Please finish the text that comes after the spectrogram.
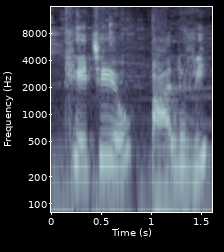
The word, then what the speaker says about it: Khecheopalri: এটা এমনি জাস্ট, আর ভিতরে আছে হচ্ছে এখান দিয়ে এটা হচ্ছে খেচিপুরি লেকের। চলো এখানে আছি। আর আমরা বলি হচ্ছে খেচিপেরি লেক, এটার আসল উচ্চারণ হলো খেচেও পালরি লেক।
